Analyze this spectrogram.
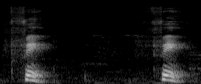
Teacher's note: फे को उच्चारण करने के लिए अपनी ऊपरी वाली सामने वाली दांत अपने नीचे वाली होंठ से लगाएं और फूकें फे, फे, ठीक जैसा हमने चित्र में बताया है।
